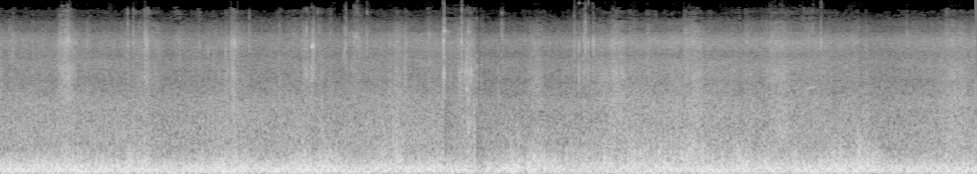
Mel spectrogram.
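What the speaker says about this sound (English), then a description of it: "What a gorgeous little beach." Surf rolling in at La Push beach in Washington, with choppy waves crashing continuously and heavy wind buffeting the microphone, loud and close for the whole stretch, no voices.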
